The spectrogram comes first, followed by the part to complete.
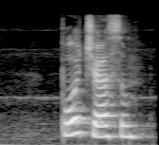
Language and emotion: Russian, neutral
